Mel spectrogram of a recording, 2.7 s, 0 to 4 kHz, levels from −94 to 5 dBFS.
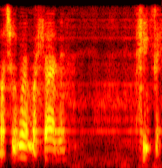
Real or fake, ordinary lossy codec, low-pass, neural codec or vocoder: fake; none; 3.6 kHz; codec, 24 kHz, 1 kbps, SNAC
